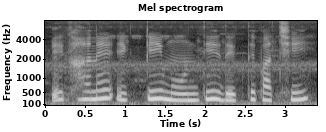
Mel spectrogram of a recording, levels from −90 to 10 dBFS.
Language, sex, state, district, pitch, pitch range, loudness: Bengali, female, West Bengal, Alipurduar, 260 Hz, 235-275 Hz, -12 LUFS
